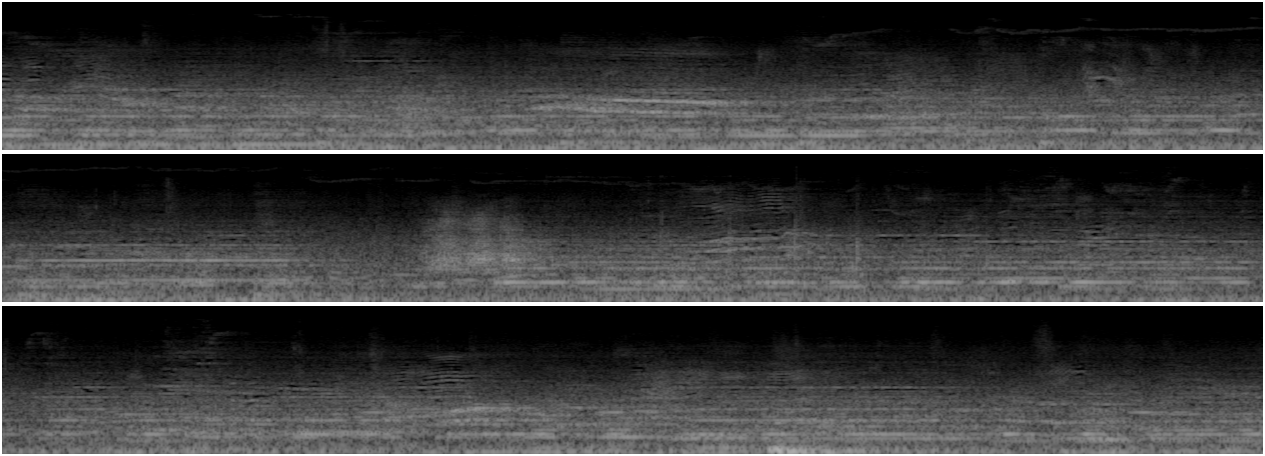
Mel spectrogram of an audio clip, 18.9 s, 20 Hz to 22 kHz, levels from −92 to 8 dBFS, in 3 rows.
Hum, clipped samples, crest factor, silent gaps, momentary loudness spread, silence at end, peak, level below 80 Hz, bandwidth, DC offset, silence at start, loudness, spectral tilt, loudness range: none; under 0.1%; 18 dB; none; 5 LU; 0 s; -18 dBFS; -46 dBFS; 16.5 kHz; under 0.1%; 0 s; -38 LUFS; -6.5 dB/octave; 3 LU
